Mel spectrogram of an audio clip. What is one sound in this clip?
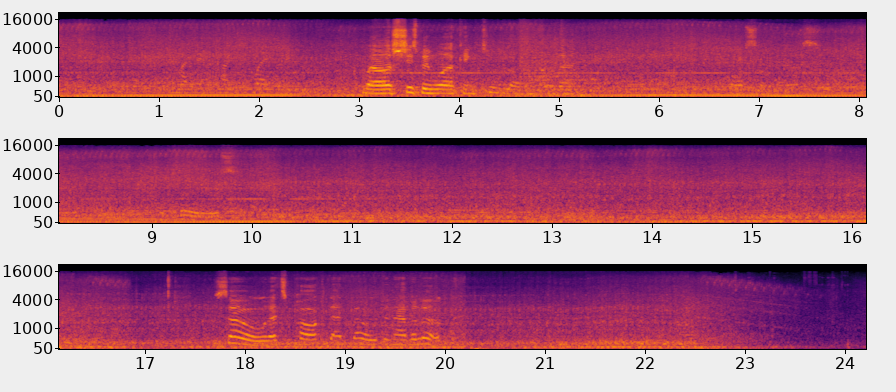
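A boat engine roars steadily as the boat speeds over water.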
